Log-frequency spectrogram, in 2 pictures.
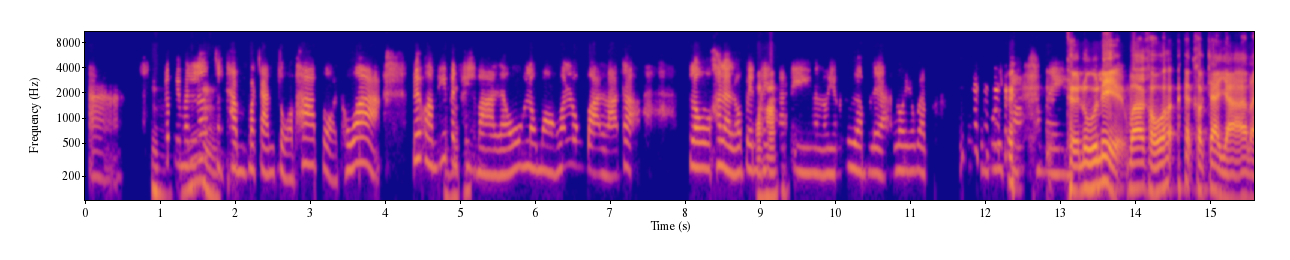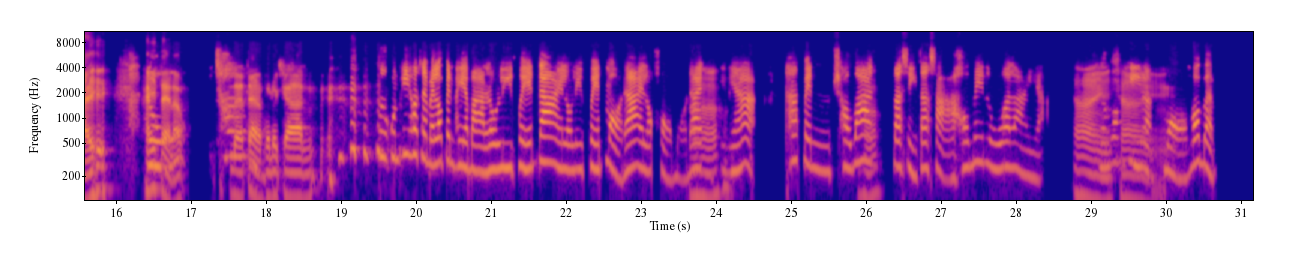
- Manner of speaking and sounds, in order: laugh; unintelligible speech; chuckle; laugh; in English: "รีเควสต์"; in English: "รีเควสต์"
- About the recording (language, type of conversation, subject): Thai, unstructured, เงินออมคืออะไร และทำไมเราควรเริ่มออมเงินตั้งแต่เด็ก?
